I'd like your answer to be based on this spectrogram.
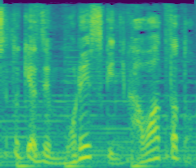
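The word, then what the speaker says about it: Moleskine: そしたら、こ、日本だけなんだってね、モールスキンっていう風に発音して読んでるのは。現地だと、発音の方はモレスキンっていう風に発音するらしくて、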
